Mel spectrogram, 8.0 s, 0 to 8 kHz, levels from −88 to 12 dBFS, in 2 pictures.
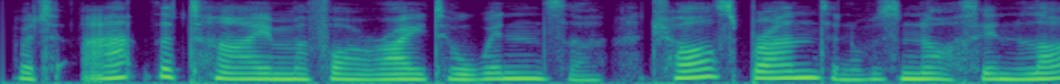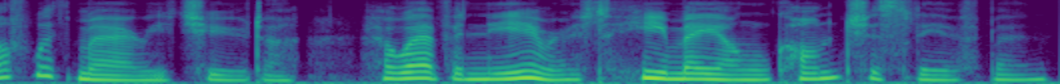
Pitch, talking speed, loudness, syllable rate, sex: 200 Hz, 195 wpm, -17 LUFS, 4.9 syllables/s, female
